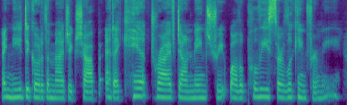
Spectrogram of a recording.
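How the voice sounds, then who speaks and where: A woman's voice: lowish voice, level tone, a little fast, mellow, no room sound, clean studio sound. Woman narrating a cozy mystery audiobook. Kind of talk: first-person novel narration.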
